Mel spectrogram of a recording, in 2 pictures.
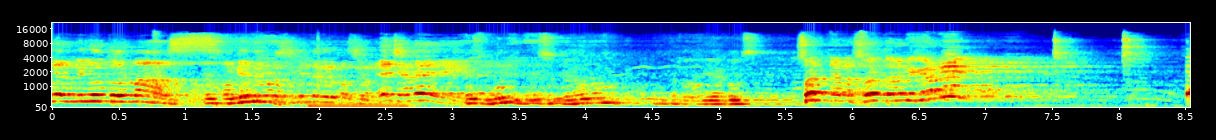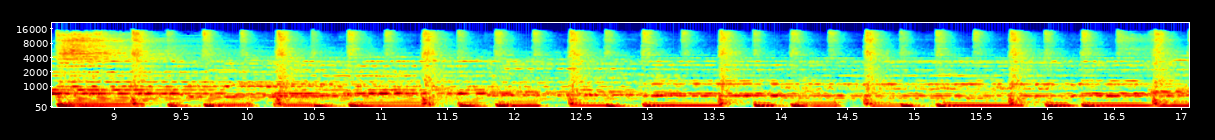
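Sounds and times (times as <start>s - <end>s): bass line: 8.5s - 17.0s
electric guitar: 8.5s - 17.0s
organ-tone electric keyboard: 8.5s - 17.0s
steady drum beat: 8.5s - 17.0s.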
